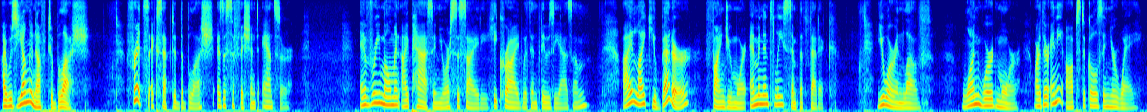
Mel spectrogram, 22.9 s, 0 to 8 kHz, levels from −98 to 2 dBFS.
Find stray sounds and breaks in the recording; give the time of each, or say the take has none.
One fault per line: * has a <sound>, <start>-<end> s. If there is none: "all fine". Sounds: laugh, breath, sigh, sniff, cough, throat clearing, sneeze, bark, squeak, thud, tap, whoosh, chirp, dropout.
all fine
